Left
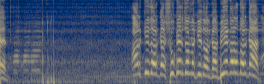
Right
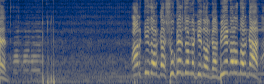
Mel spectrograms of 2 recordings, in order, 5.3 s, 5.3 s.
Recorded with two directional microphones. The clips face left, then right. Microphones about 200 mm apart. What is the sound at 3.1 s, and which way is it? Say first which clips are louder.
Speech: left 3 dB; 25° left (ahead or behind).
